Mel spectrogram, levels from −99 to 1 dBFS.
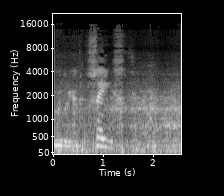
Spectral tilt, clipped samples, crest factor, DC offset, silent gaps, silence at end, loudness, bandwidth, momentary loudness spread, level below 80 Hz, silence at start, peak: -6.5 dB/octave; under 0.1%; 16 dB; under 0.1%; none; 0 s; -19 LUFS; 12 kHz; 13 LU; -38 dBFS; 0 s; -2 dBFS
